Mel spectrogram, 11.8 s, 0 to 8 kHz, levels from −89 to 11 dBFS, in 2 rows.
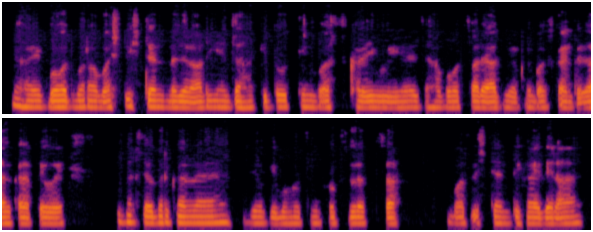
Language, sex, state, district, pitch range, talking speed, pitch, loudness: Hindi, male, Bihar, Kishanganj, 120-125 Hz, 230 wpm, 120 Hz, -24 LUFS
